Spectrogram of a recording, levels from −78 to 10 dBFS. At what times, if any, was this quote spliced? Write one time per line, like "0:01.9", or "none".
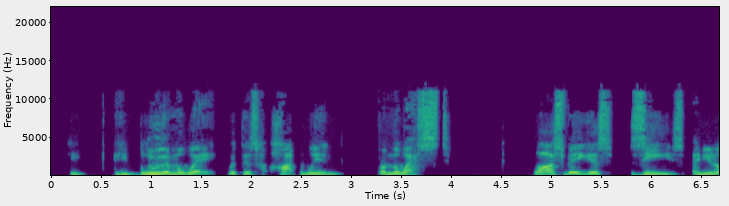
none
